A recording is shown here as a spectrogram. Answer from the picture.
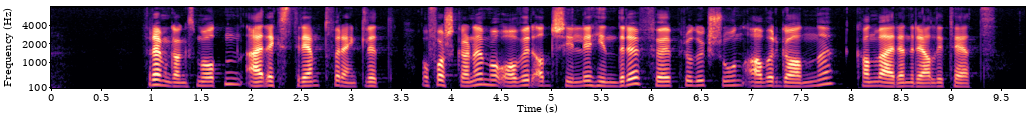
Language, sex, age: Norwegian, male, 30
